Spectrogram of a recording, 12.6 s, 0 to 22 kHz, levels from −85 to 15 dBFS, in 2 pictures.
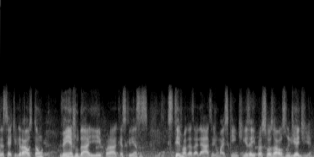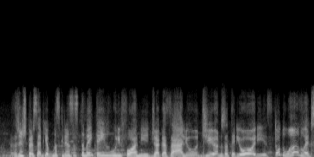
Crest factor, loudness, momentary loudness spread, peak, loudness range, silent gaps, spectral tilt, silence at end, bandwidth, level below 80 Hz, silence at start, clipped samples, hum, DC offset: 16 dB; -16 LUFS; 12 LU; 0 dBFS; 4 LU; none; -5.5 dB/octave; 0 s; 9.6 kHz; -54 dBFS; 0 s; under 0.1%; none; under 0.1%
